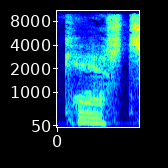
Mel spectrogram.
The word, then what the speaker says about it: caste: And I learned how to pronounce this word, C-A-S-T-E. It's pronounced cast.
